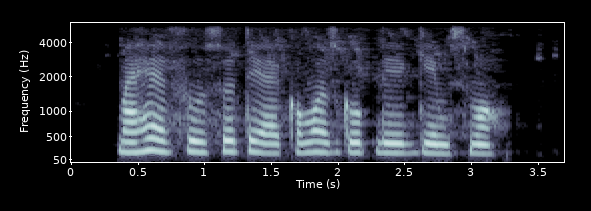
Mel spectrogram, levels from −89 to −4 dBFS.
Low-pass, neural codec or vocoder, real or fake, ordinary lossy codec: 5.4 kHz; none; real; none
